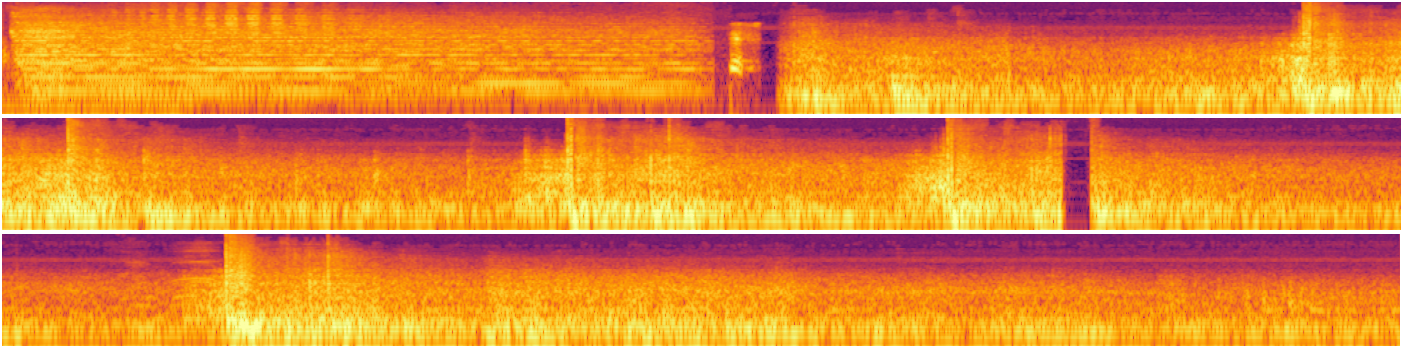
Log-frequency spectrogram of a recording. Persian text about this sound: صدایی که شنیدید از برخورد موشک‌های شلیک شده به مرکز جاسوسی رژیم صهیونیستی در اربیل عراق بود.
